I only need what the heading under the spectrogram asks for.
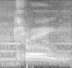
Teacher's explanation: with the T we gotta put a little bit more aspiration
